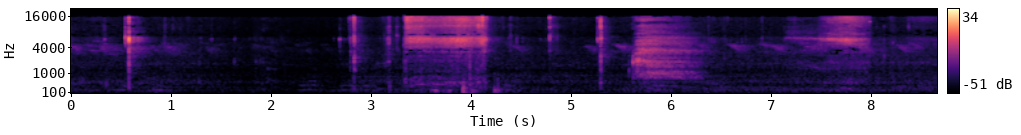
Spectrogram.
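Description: Close-up mouth sounds of someone eating juicy fruit: a few sharp lip-smack clicks, then three short slurps, the first about three seconds in. Birds chirp faintly in the background.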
